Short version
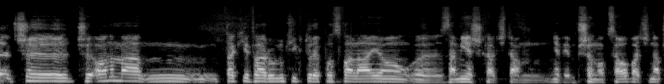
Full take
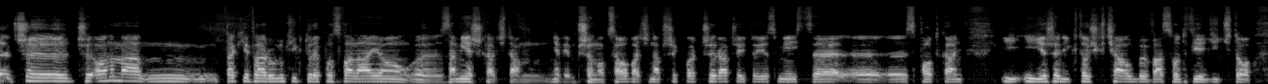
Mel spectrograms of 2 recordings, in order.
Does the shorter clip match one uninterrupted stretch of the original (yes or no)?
yes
